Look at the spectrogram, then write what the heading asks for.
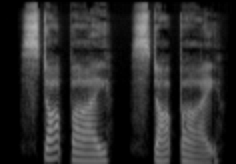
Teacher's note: we don't release a puff of air for the P in stop. You close your lips to make the P sound and then you open them to say the B sound in by.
